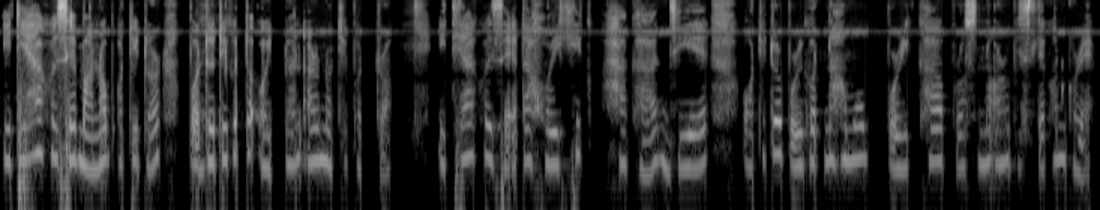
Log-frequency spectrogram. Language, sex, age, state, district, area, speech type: Assamese, female, 18-30, Assam, Majuli, urban, spontaneous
